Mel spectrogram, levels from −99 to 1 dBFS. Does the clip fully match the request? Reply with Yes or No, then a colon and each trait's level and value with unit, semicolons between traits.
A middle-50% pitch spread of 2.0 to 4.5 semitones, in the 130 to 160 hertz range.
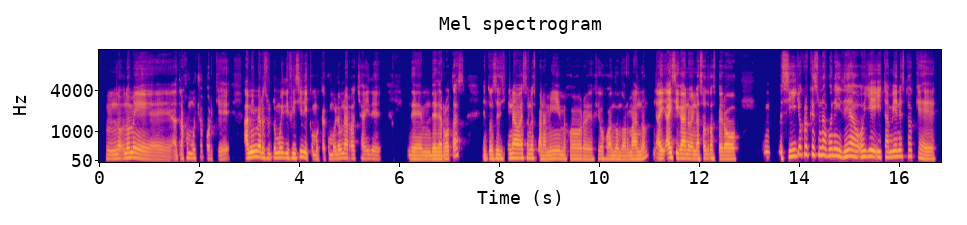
No: wide, 5.5 semitones; low, 135 Hz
